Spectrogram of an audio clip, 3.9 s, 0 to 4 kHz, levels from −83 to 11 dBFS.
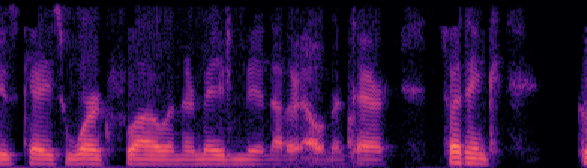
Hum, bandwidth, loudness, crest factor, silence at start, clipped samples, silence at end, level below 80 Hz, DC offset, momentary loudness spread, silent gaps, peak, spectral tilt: none; 4 kHz; -25 LUFS; 20 dB; 0 s; under 0.1%; 0 s; -60 dBFS; under 0.1%; 9 LU; 3.61-3.84 s; -4 dBFS; -11.5 dB/octave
